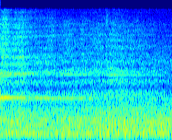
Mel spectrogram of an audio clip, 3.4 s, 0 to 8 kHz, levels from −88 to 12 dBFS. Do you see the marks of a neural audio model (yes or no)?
yes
